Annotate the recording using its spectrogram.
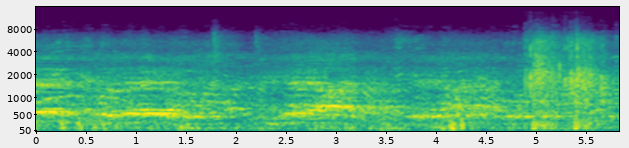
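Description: A crowd in an open-air stadium chants and sings.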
